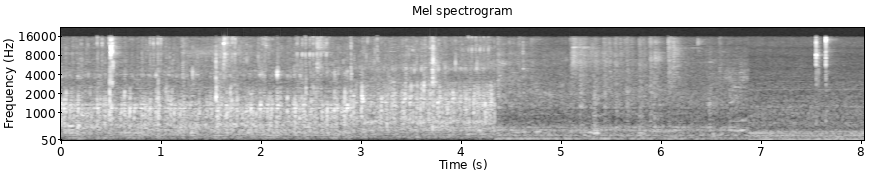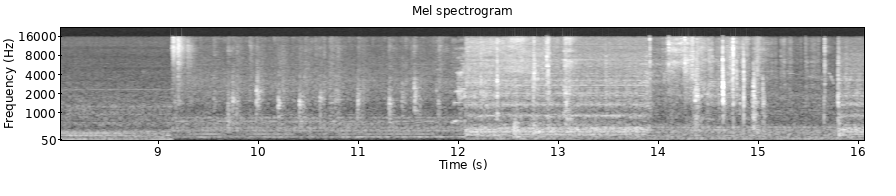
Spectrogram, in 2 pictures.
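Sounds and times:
desktop printer printing: 12.1s - 14.0s, 15.8s - 16.0s.

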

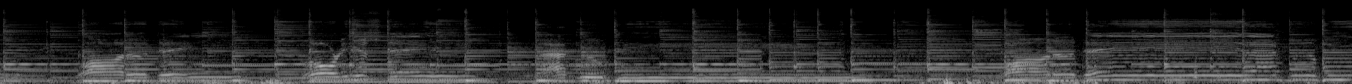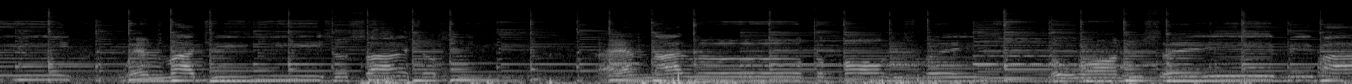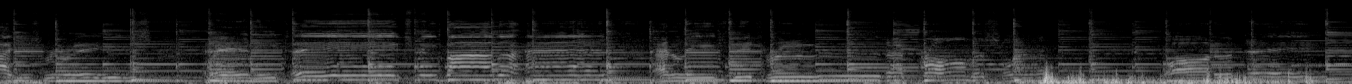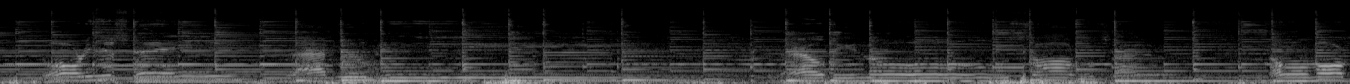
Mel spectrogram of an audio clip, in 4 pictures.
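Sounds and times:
man singing: 0.0s - 8.8s, 9.8s - 37.9s, 38.6s - 47.0s, 48.3s - 54.0s
acoustic guitar strumming: 0.0s - 54.0s.

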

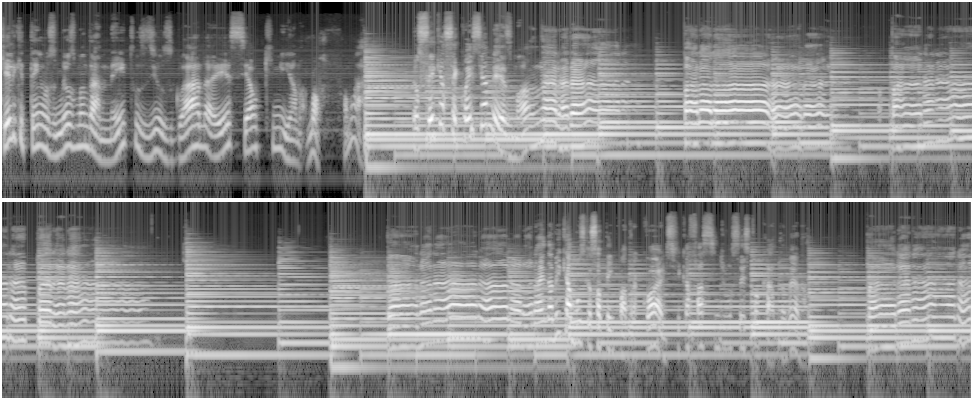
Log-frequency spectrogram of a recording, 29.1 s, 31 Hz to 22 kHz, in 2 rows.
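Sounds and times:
electronic keyboard piano chords: 5.4s - 29.0s.

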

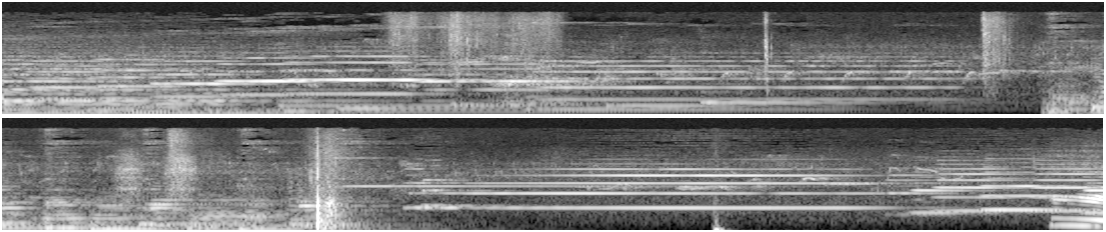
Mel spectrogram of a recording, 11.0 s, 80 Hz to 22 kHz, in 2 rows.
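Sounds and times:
orchestral music with held notes: 0.0s - 11.0s.

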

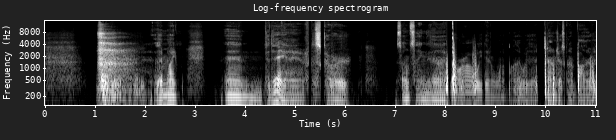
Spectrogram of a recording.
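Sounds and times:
man drawing breath: 0.0s - 2.1s, 2.8s - 3.3s
man sighing heavily: 0.0s - 2.1s.

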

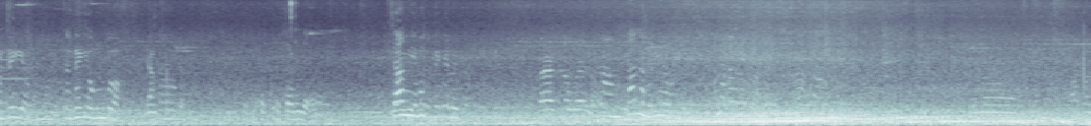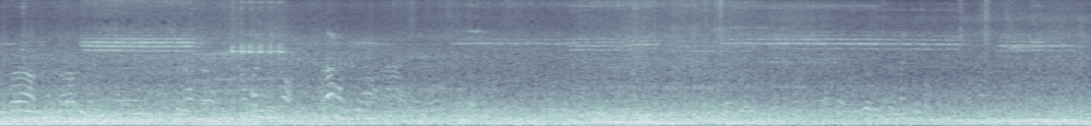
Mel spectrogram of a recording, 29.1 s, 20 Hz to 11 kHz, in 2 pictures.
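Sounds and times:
people talking: 0.0s - 2.7s, 3.3s - 4.5s, 5.2s - 6.5s, 7.2s - 21.2s, 23.8s - 27.9s
traffic rumble: 0.0s - 29.0s.

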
